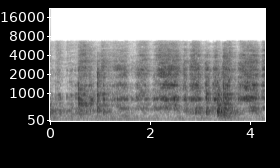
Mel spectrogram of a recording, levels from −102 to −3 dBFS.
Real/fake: real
